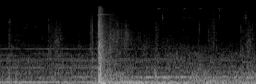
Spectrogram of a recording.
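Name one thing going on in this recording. A rifle fires a single loud shot that echoes briefly.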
